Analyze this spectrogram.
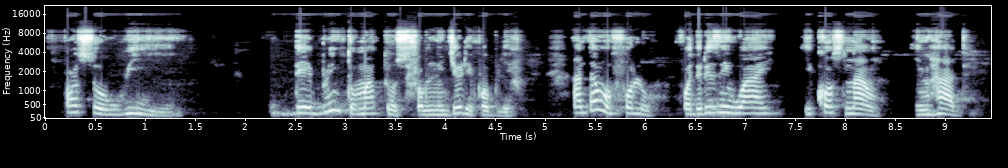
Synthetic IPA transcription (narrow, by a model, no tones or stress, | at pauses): ɔlsowi | debɹĩŋtɔmatosfɹɔ̃mnid͡ʒiɾiapʰɔblik | ãndawɔ̃fɔlo | fɔdiɾizɔ̃nwaɪ | ikʰɔsnaʊ | ĩnɦad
